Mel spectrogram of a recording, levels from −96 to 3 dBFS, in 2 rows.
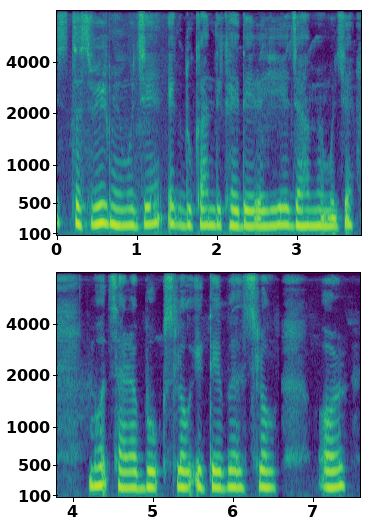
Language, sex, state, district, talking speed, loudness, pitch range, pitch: Hindi, female, Arunachal Pradesh, Papum Pare, 165 wpm, -15 LUFS, 205-230 Hz, 215 Hz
